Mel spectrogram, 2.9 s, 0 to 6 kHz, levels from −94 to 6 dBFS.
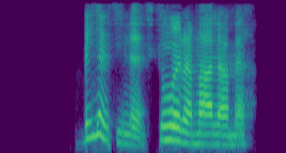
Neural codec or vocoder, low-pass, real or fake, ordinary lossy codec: codec, 16 kHz in and 24 kHz out, 0.6 kbps, FireRedTTS-2 codec; 5.4 kHz; fake; MP3, 48 kbps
